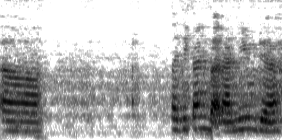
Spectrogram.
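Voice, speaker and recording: The woman's voice has a fairly high pitch. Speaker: counseling student acting as counselor. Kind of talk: counseling session role-play. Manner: warm, encouraging.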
